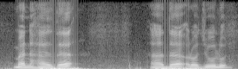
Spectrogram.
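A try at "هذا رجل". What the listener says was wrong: Dha diperbaiki sekali lagi Pak. Man hadha? Dha. Hadha rajulun.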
